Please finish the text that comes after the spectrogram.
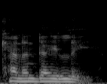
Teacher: you can just sort of brush over the day so long as you get that final emphasis on the e at the end of the word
